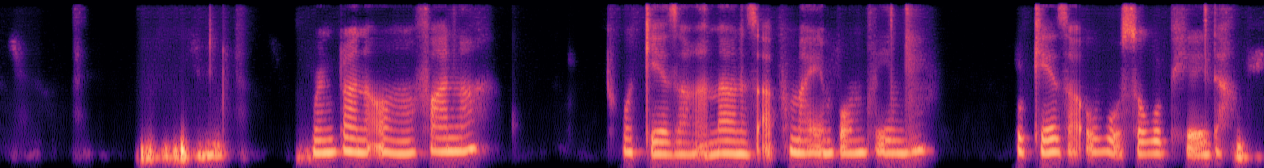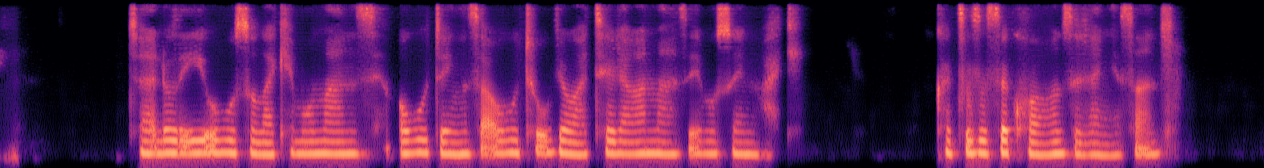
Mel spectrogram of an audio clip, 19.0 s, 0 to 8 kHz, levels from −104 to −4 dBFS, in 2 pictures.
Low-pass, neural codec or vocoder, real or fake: 7.2 kHz; codec, 24 kHz, 0.9 kbps, WavTokenizer, large speech release; fake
